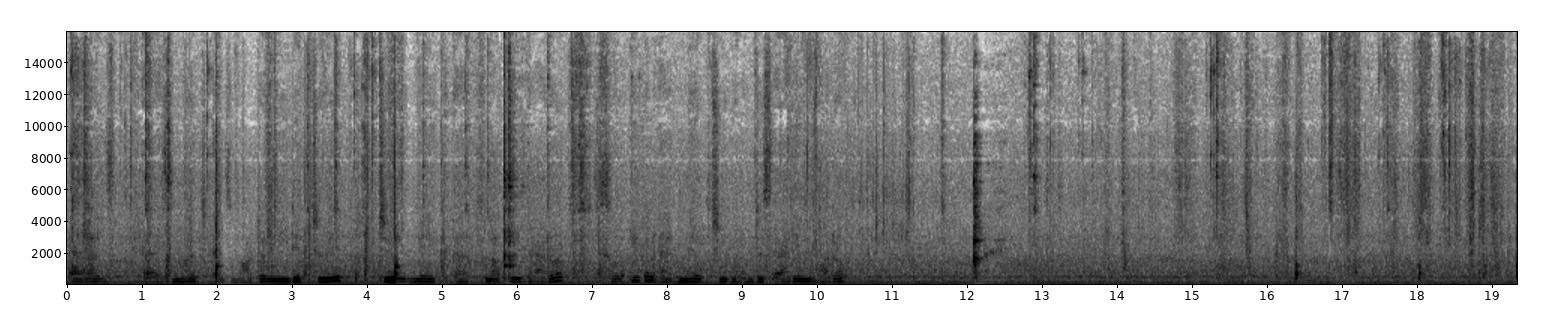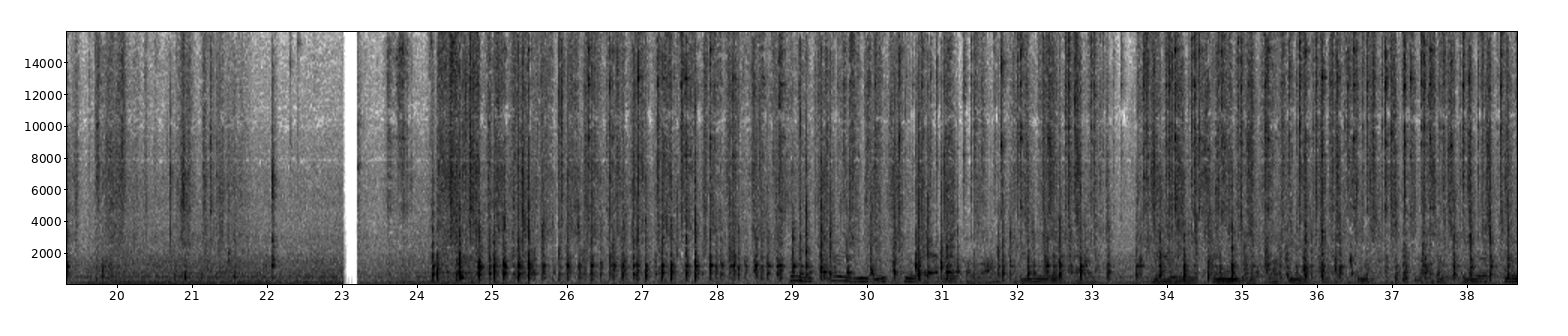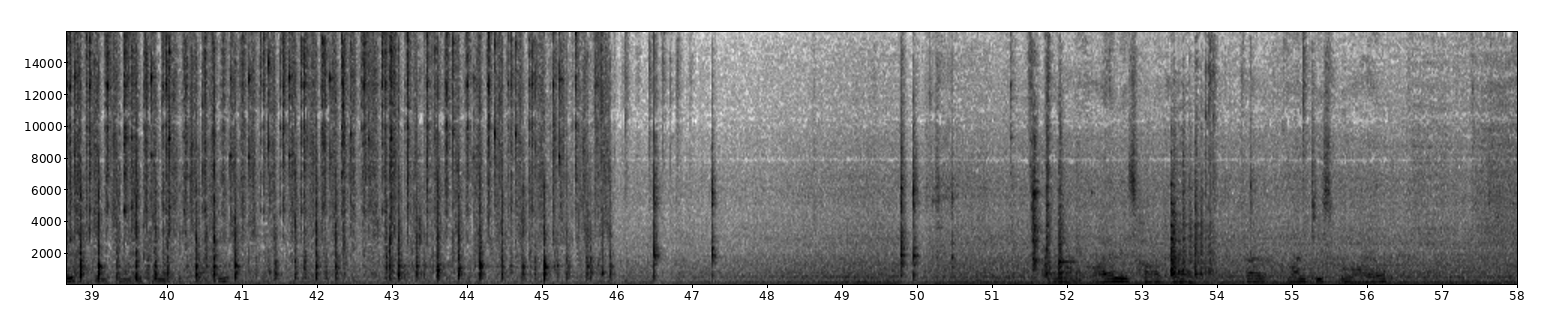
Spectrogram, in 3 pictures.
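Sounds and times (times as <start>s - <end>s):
low steady hum: 0.0s - 58.0s
whisk clattering against bowl: 24.2s - 46.1s.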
